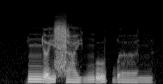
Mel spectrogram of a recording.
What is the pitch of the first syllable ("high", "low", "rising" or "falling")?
rising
